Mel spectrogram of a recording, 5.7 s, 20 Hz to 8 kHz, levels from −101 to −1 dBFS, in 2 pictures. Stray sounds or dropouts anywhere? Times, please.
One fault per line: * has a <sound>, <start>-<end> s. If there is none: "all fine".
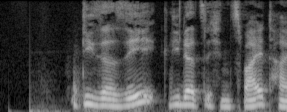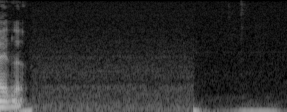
all fine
